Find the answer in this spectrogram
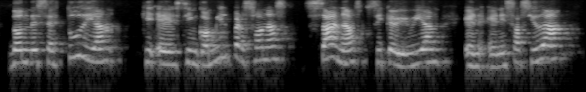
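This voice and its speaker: A woman talks in a high pitch, and audible room echo hangs on her voice. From Argentina, Mendoza. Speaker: cardiologist. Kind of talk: lecture. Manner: fast.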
